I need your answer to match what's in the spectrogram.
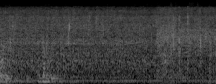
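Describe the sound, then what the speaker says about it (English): Ground beef, green bell peppers and mushrooms sautéing in butter, a soft steady sizzle and faint crackle running throughout, close and fairly quiet with no talking. "I've forgotten how good it smells when it's being sauteed"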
